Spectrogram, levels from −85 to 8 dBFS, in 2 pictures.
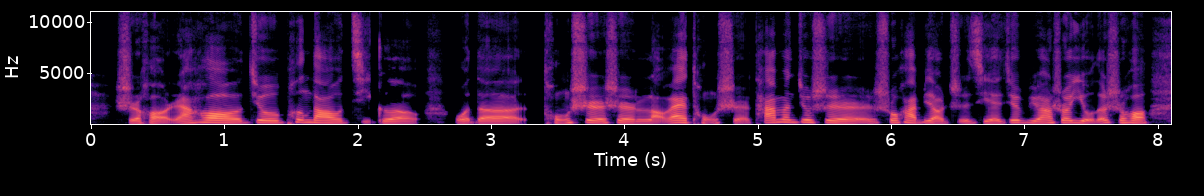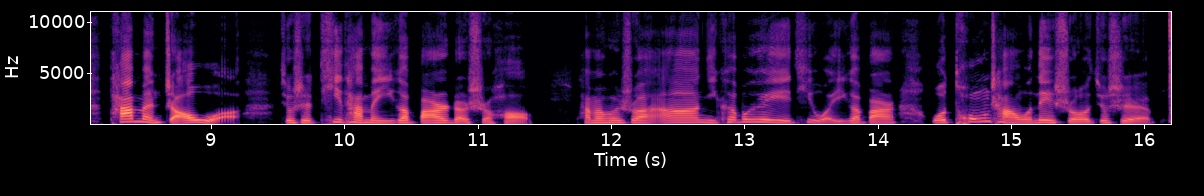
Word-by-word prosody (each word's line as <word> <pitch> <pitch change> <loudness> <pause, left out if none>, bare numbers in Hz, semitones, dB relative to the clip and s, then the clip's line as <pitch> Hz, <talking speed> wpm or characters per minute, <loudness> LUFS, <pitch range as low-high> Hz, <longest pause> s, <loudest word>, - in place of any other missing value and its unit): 时 - - -3
候。 - - +1
然 155 +4 0
后 200 -4 +5
就 190 0 0
碰 220 +4 -5
到 180 -4 +3
几 175 - -8
个 160 -4 -2 0.2
我 - - -3
的 145 0 0
同 155 +3 -7
事 190 -1 +1
是 175 -2 -1
老 155 -1 -1
外 200 +2 +4
同 - - -10
事， - - -6
他 210 - +2
们 235 0 -3
就 225 0 -1
是 180 -8 -1
说 190 - -2
话 - - +2
比 185 - -4
较 185 - +1
直 - - -10
接， 155 -4 -3
就 200 +7 -2
比 185 -3 -7
方 175 +2 +1
说 200 0 -1
有 190 - -2
的 - - -1
时 200 -2 -4
候 180 -3 +3 0.3
他 275 +1 +9
们 255 -7 0
找 210 - +6
我， 365 - +1 0.3
就 195 - -2
是 195 -1 -1
替 235 +6 -5
他 220 -2 +3
们 200 -3 -1
一 175 - -6
个 200 +1 +4
班 180 0 +3
儿 195 +1 +7
的 170 - +1
时 - - -4
候， - - -1 0.3
他 175 - -2
们 195 +1 +1
会 200 - -1
说： 195 -1 -1
“啊， 220 +3 +1
你 210 -3 -6
可 230 +5 -3
不 250 +2 -3
可 245 0 -1
以 210 -5 0
替 200 +4 -9
我 180 - -3
一 160 - -8
个 180 -1 0
班 170 -2 +2
儿？” 160 +1 0 0.3
我 210 +1 +1
通 280 +7 -3
常 180 - +2
我 165 - -1
那 210 +3 +1
时 200 - -5
候 165 0 +1
就 180 +3 -6
是， 180 -4 -3
190 Hz, 285 characters per minute, -22 LUFS, 175-215 Hz, 0.3 s, 他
